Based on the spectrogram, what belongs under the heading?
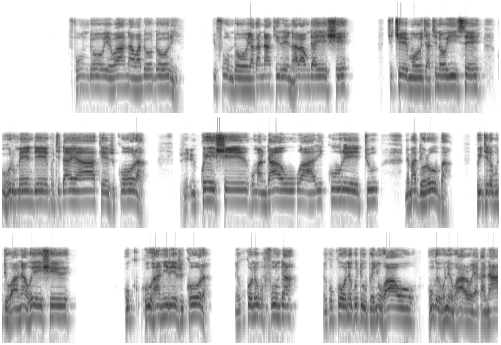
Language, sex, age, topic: Ndau, female, 25-35, education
